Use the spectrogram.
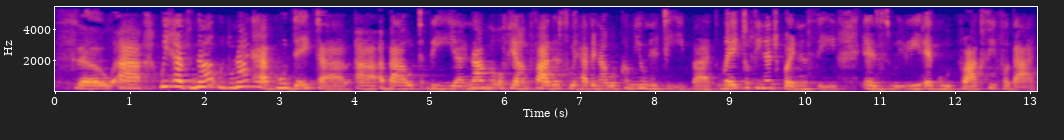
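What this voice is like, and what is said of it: Texas accent. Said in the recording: “I'm sure that you can tell right away that I'm from Texas based on my accent”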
